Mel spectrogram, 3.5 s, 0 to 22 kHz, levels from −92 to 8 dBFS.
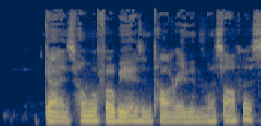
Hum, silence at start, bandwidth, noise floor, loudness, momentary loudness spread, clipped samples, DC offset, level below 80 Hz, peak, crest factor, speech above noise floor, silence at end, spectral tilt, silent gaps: none; 0.6 s; 16.5 kHz; -65 dBFS; -22 LUFS; 6 LU; under 0.1%; under 0.1%; -58 dBFS; -4 dBFS; 18 dB; 43 dB; 0 s; -5.5 dB/octave; none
